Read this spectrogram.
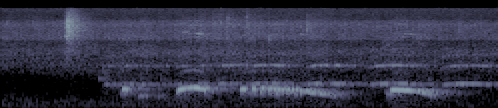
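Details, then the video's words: Local 'Kong' style zebra dove giving a quick series of four soft, hollow coo notes over a faint steady background tone. "Kumpulan Suara Perkutut Lokal Kong"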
